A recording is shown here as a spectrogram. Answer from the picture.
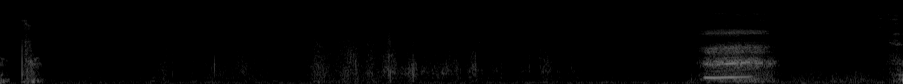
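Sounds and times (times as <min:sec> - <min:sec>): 
oil massage ASMR: 0:01.1 - 0:08.9
ear licking ASMR: 0:01.4 - 0:06.4.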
